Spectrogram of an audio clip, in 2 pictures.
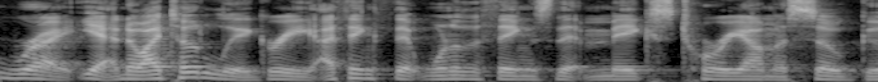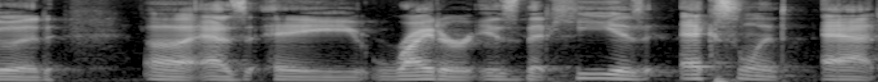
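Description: Here a man has a normal speaking voice at medium pitch. His pitch variation is ordinary. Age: 30s. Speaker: podcast host. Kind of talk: casual chat.

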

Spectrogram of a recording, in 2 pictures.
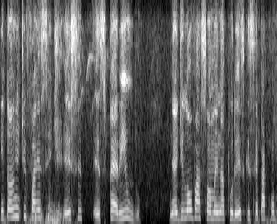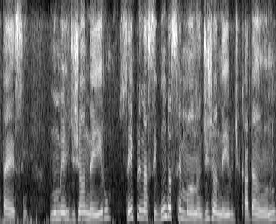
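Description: Fairly high-pitched woman with lively intonation at a moderate pace, over noticeable background noise. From Ceará, Brazil (Itapipoca). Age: 50s. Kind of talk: interview.

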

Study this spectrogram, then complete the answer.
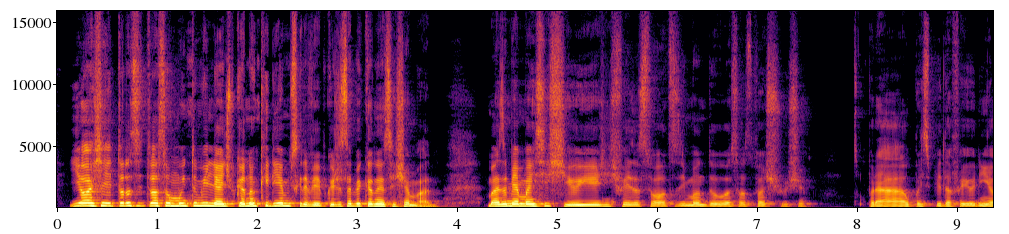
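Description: On a very clean recording with a silent background, a dark, mellow tone rushes at a very fast pace with lively intonation and big swings in loudness. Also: man, fairly high pitch for a man. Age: 20s. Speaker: podcast co-host. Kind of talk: casual chat.

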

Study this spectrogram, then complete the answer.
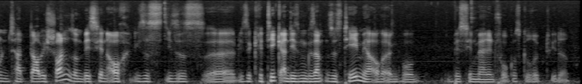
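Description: A man's unremarkable speaking voice, medium in pitch, fairly quick and fairly even in intonation, on a very clean recording with a silent background. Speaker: film podcast host. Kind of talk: casual chat.

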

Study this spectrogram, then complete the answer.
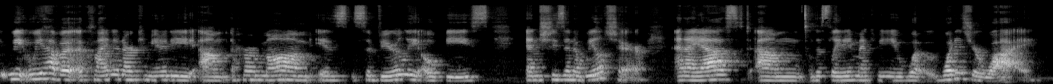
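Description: A woman speaks at a moderate pace with a medium pitch and fairly even intonation, with audible room echo and noticeable background noise. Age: 30s. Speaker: health coach. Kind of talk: casual interview.

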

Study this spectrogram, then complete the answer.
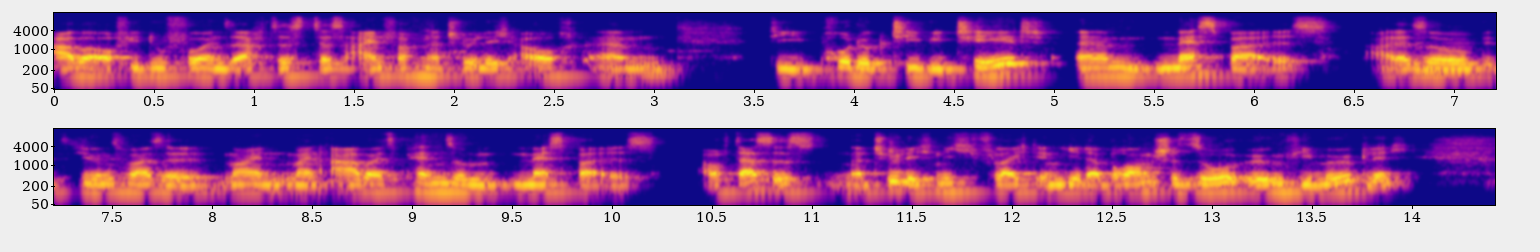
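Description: Audible room echo carries this recording. A man speaks at a fairly slow pace. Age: 30s. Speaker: blogger and marketing manager. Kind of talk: interview. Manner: hesitant, many filler sounds. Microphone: connection dropped out briefly.

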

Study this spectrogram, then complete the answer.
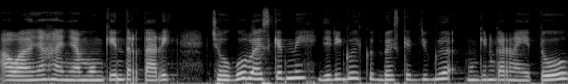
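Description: A woman with a plain, everyday voice speaks fairly quickly at a medium pitch with ordinary variation, recorded very cleanly against a silent background. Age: 20s. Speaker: basketball club administrator and player. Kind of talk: casual chat.

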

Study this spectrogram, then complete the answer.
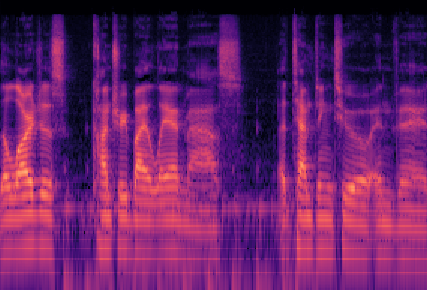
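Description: At a very slow pace, a man talks in a monotone, flat intonation with a fairly low pitch. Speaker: podcast host. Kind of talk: casual solo commentary. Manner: halting, many fillers.

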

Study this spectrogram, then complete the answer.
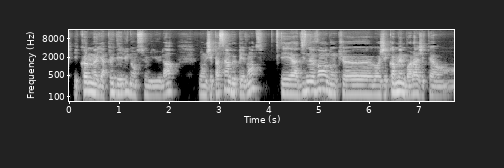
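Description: A man talks at a fairly slow pace in an ordinary speaking voice. His pitch is medium, with ordinary variation. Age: 30s. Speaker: real estate investor. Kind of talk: interview.

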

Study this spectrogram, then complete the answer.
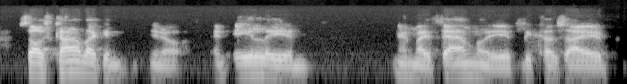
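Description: An ordinary speaking voice moves at a fairly quick pace with ordinary pitch variation, recorded dry and close with no echo against a quiet background. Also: man. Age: 20s. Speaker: entrepreneur. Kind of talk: interview.

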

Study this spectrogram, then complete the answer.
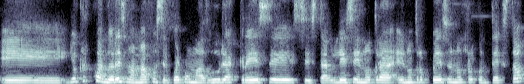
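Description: A woman with an unremarkable speaking voice and a fairly high pitch talks at a moderate pace with fairly even intonation and hardly any pauses. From Mexico. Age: 30s. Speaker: professional boxer. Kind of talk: interview.

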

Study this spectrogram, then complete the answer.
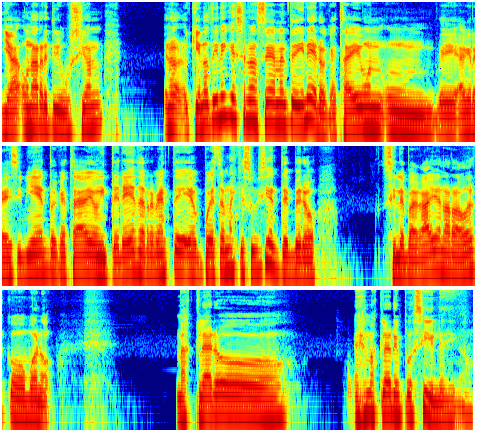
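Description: Over a silent background in a very clean recording, a man with a fairly high pitch speaks at a fairly quick pace with very even loudness, ordinary pitch variation, and long, frequent pauses. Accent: Chilean. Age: 20s. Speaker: podcast co-host. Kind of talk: casual chat.

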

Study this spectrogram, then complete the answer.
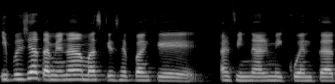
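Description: A woman talks in an ordinary speaking voice. Her pitch is fairly low and her intonation fairly even. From Mexico City. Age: 20s. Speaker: illustrator and influencer. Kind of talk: casual interview. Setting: studio.

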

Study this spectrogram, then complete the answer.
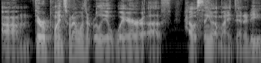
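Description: A man with a very deep, low pitch and an American accent at a very fast pace, ordinary pitch variation, very clean recording with a silent background. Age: 20s. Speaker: photographer. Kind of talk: casual chat. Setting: guest's apartment.

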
